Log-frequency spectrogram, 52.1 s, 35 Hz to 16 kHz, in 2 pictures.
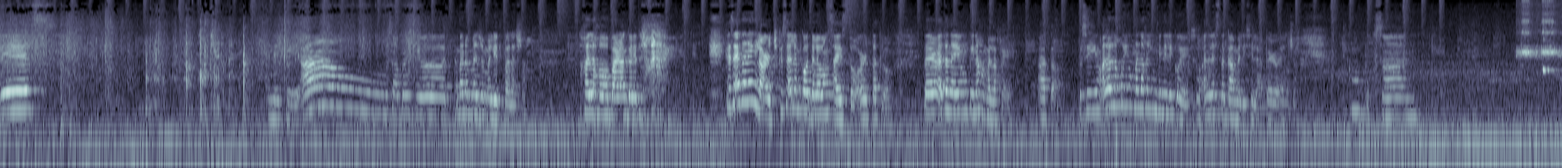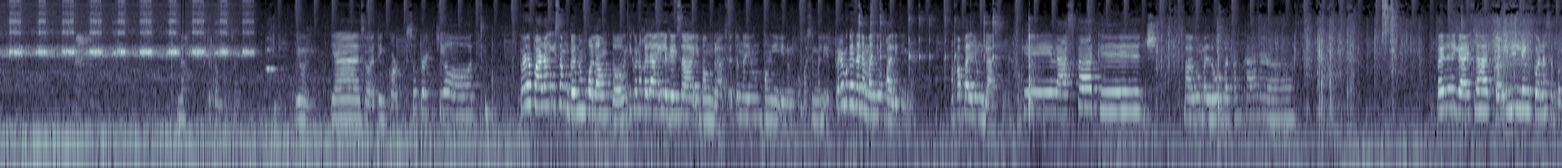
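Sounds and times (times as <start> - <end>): soft background music: 0.0 - 27.2, 28.3 - 52.0
cricket chirping: 25.2 - 30.6
plastic package crinkling: 45.2 - 46.0, 47.0 - 52.0.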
